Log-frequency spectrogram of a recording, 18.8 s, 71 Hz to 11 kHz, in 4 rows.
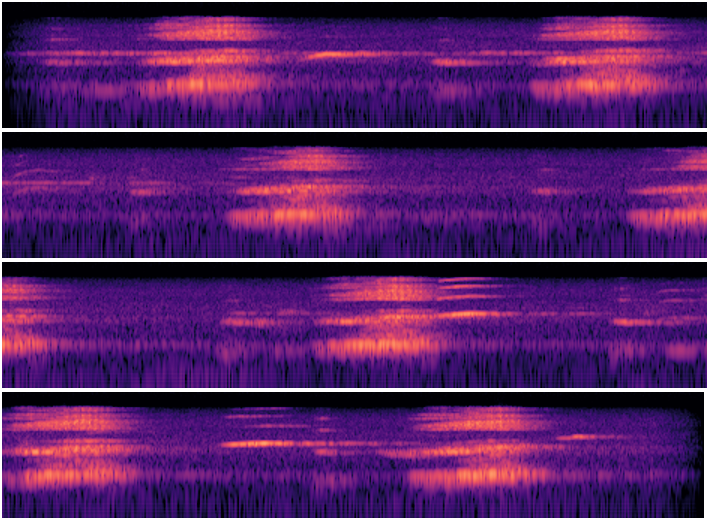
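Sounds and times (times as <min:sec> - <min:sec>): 
long slow bird song: 0:00.0 - 0:06.6, 0:10.9 - 0:18.4.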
